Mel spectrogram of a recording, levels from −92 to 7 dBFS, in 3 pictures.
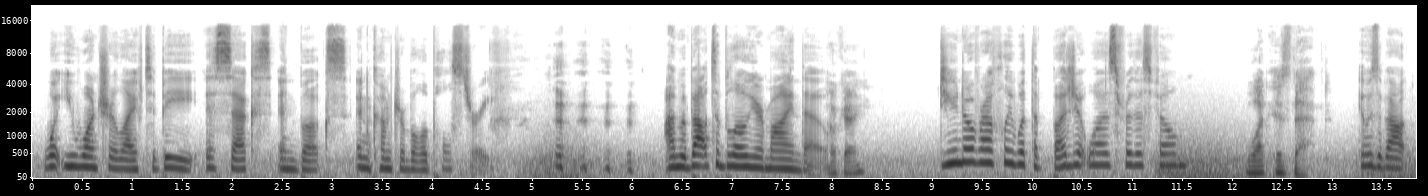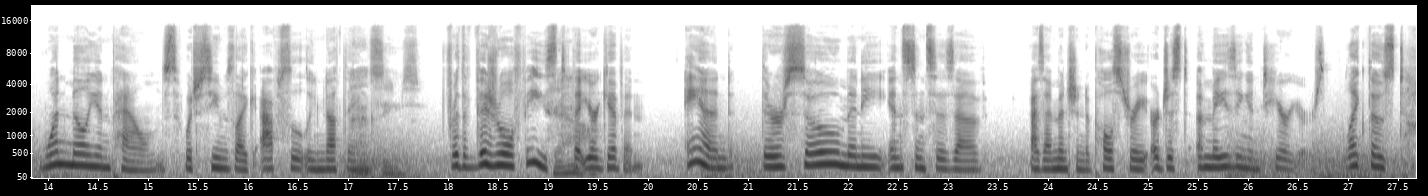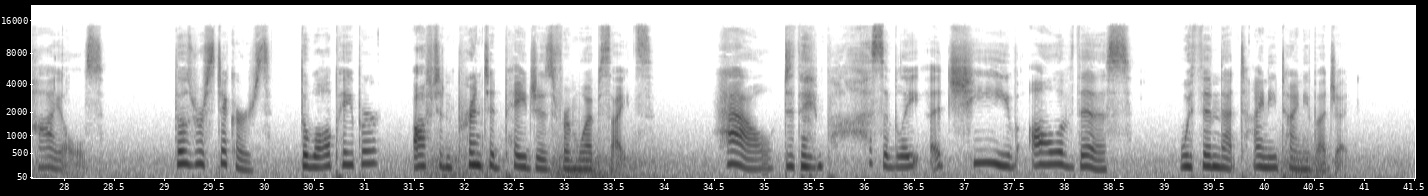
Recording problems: wind noise on the microphone; occasional gusts; 20 dB below the speech

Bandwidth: 14.5 kHz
